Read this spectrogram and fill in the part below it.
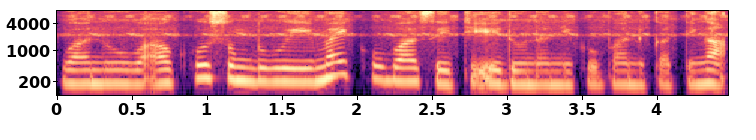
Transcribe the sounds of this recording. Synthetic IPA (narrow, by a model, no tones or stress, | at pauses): wanuwa̰ʔakʰosɔŋluwimajkʰobasetʰḭedunanikʰobanɯkat̪eŋa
